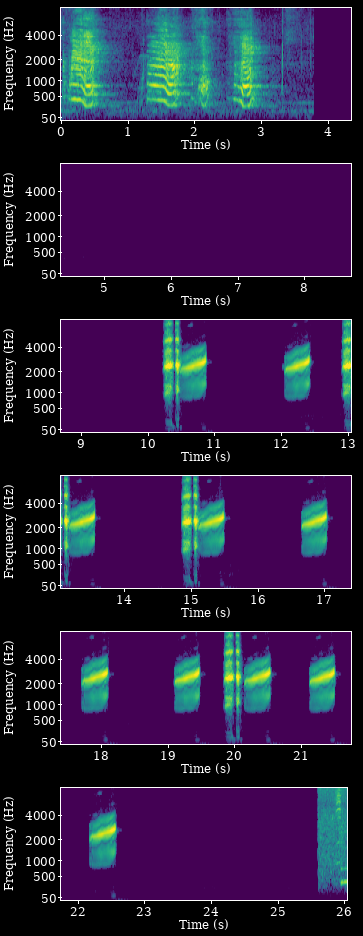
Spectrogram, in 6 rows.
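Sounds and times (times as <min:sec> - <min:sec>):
frog croaking: 0:10.2 - 0:11.0, 0:12.0 - 0:13.7, 0:14.8 - 0:15.6, 0:16.6 - 0:18.2, 0:19.1 - 0:22.8.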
